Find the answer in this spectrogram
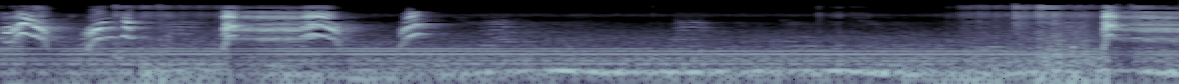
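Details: Turquoise parrot kept at home as an ornamental bird, giving sharp, high, bright chirps in rapid bursts over the first three seconds, then a quiet stretch with a low hum, and a loud chirping burst near the end.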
